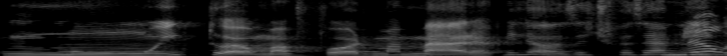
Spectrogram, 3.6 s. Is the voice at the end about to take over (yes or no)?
yes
